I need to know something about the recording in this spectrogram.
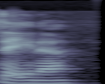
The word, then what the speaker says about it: Dana: like a simple correction, like it's Dana. But I was sat next to this girl named Donna that spelled the same.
